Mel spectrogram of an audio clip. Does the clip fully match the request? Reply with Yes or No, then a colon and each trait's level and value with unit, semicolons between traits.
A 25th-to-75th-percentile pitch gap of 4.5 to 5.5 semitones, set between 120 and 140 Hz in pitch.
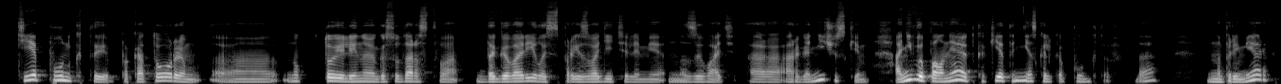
Yes: average, 5.2 semitones; low, 135 Hz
